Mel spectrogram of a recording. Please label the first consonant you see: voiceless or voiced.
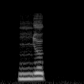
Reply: voiced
